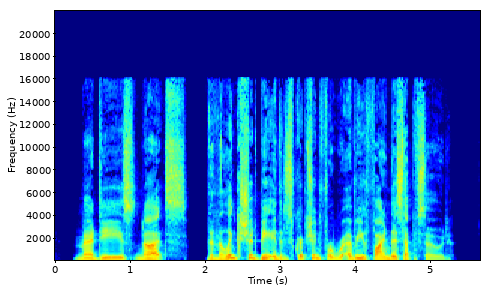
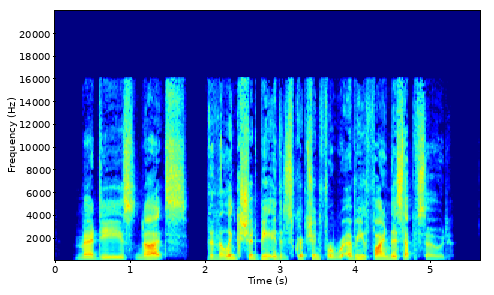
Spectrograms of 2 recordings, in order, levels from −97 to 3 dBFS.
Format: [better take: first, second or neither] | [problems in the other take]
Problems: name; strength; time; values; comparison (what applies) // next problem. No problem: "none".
first | thin; somewhat; fading below 500 Hz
